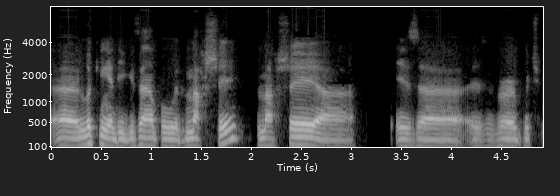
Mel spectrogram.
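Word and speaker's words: marchent: E-N-T, but it's just pronounced E. So the N and T are not pronounced at all.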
